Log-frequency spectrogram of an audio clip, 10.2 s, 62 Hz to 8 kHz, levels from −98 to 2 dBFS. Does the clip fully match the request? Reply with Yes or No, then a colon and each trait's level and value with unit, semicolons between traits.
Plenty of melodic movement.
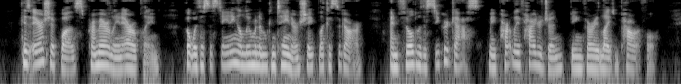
No: average, 3.3 semitones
